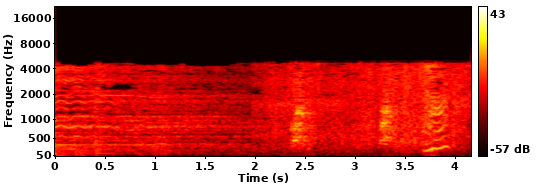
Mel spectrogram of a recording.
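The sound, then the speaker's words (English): A dog, in for the night, gives three short, muffled barks in the second half, spaced about a second apart, at someone in the yard, over a low murmur of background noise that carries through the whole clip. “He'd suffocate herself to keep from barking loud when he's in for the night.”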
